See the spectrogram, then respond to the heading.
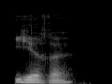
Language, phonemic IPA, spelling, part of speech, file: German, /ˈʔiːʁə/, ihre, determiner, De-ihre.ogg
- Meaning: inflection of ihr: 1. nominative/accusative feminine singular 2. nominative/accusative plural 3. her, its, their (referring to a feminine or plural noun in the nominative or accusative)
